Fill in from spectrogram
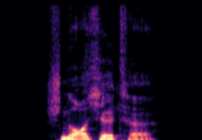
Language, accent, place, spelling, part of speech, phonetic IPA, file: German, Germany, Berlin, schnorchelte, verb, [ˈʃnɔʁçl̩tə], De-schnorchelte.ogg
- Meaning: inflection of schnorcheln: 1. first/third-person singular preterite 2. first/third-person singular subjunctive II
